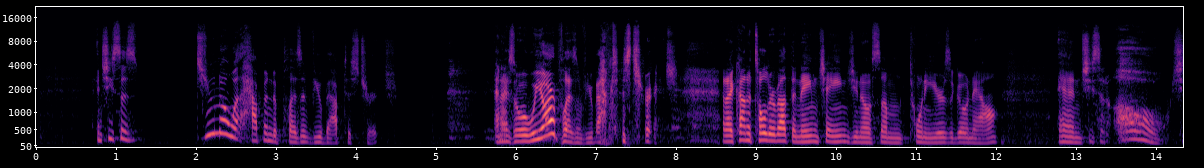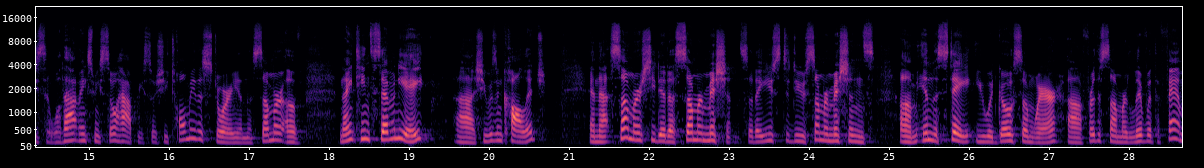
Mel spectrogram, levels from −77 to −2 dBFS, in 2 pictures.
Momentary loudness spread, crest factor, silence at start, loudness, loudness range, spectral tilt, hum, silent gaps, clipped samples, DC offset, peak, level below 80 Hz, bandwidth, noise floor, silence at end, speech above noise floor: 14 LU; 26 dB; 0.75 s; -31 LUFS; 7 LU; -3.5 dB/octave; none; none; under 0.1%; under 0.1%; -6 dBFS; -82 dBFS; 16 kHz; -72 dBFS; 0 s; 41 dB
